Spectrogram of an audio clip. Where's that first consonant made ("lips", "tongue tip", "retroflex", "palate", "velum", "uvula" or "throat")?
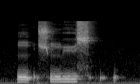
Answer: velum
